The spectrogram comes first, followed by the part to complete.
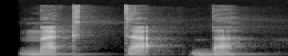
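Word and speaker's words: مكتبة: Et le dernier mot, on va écrire Maktaba. Maktaba. Maktaba. Il n'y a pas de prolongation. Maktaba. Maktaba. On entend le A à la fin.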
